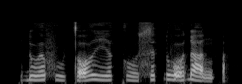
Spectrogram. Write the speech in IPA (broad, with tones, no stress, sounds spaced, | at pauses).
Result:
ɗ u˨˦ ə̯ f ṳ˨˩ t̪ ɔ̰˧˥ ɣ i˨˦ ə̯ k o̤˨˩ s ə˦˥ t̚ v o̰˧˥ ɗ a̰˧˨ n ʔ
